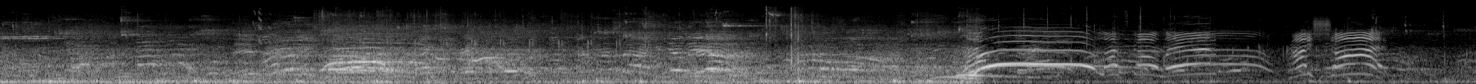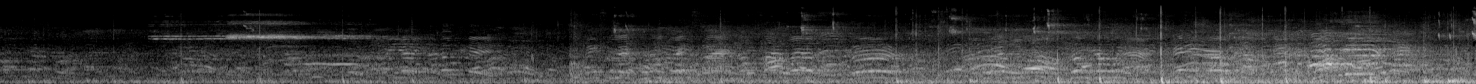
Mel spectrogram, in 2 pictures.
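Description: A crowd of spectators chatters and cheers.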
